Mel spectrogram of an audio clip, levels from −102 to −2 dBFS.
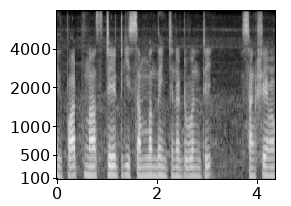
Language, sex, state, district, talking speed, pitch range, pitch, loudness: Telugu, male, Andhra Pradesh, Manyam, 95 wpm, 150-160 Hz, 155 Hz, -19 LUFS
